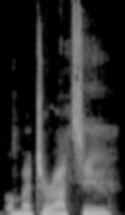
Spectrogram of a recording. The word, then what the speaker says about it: Amaterasu: Amaterasu.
